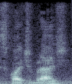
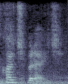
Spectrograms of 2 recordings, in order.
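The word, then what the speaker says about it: Scotch-Brite: fomento parta da da Scott Brad é é a pronúncia correta é essa Scot bright isso é ela vocês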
